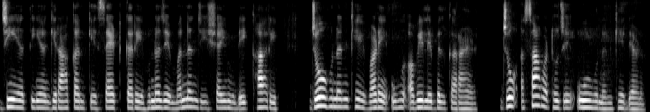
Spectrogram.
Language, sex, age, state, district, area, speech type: Sindhi, female, 30-45, Gujarat, Surat, urban, spontaneous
